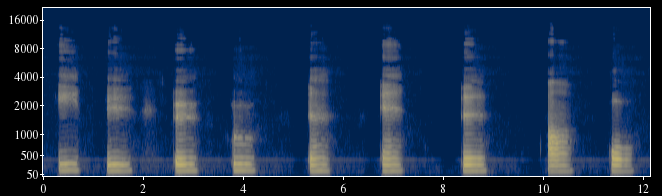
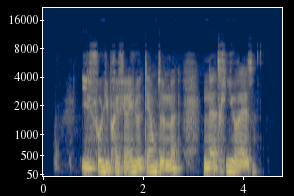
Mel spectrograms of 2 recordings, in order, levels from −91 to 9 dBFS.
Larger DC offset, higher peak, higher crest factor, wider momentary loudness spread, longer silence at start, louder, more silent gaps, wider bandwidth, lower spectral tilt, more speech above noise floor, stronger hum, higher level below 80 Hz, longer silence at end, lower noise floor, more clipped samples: neither; about the same, -4 dBFS vs -4 dBFS; first, 22 dB vs 14 dB; first, 16 LU vs 11 LU; about the same, 0.3 s vs 0.2 s; second, -24 LUFS vs -17 LUFS; neither; first, 10.5 kHz vs 7.8 kHz; about the same, -7 dB/octave vs -6 dB/octave; first, 57 dB vs 33 dB; neither; second, -70 dBFS vs -52 dBFS; second, 0.35 s vs 0.55 s; first, -79 dBFS vs -49 dBFS; neither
